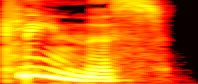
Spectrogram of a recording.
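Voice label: "cleanness", English, uk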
